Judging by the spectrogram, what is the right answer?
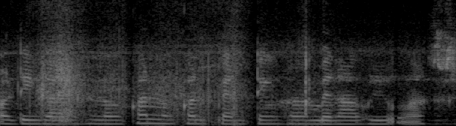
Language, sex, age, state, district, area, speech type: Santali, female, 18-30, Jharkhand, Seraikela Kharsawan, rural, spontaneous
